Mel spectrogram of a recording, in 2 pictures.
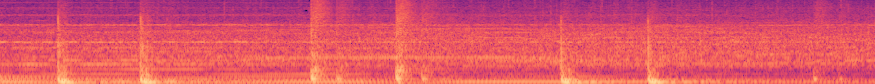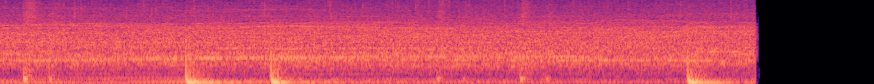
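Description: Rock music at the close of a song: a held chord rings out and slowly fades while drums play scattered, irregular hits.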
